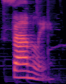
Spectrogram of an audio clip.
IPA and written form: 'fæm li (Family)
